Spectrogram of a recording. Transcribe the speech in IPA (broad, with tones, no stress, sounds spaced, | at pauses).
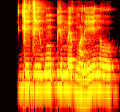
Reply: ɡ eː˦ d eː˦ w ũ˦ ɓ ɪ˦ m ɛ˦ ɡʷ ã˨ ɾ eː˦ n oː˦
